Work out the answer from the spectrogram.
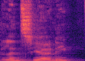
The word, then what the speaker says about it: Lencioni: Um, today I want to talk to you about this um, the five dysfunctions of a team by Patrick Lencion. That's how you pronounce his name.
